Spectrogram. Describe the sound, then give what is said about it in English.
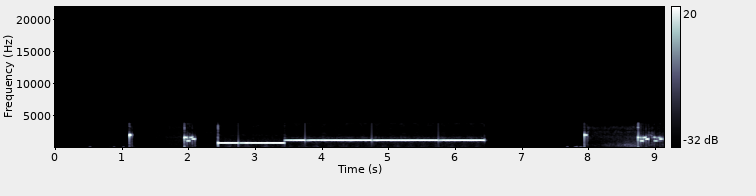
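A two-tone fire dispatch alert over a radio, retoning the first alarm for a response to 19 School Street with smoke inside: a steady lower tone for about a second, then a higher steady tone holding for about three seconds, framed by short bursts of crackly radio keying noise. “Fire alarm retoning, first alarm, responding 19 School Street, smoke inside.”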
